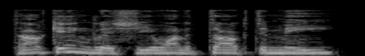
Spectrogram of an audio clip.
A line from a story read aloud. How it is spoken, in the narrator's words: Sour Billy said sharply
